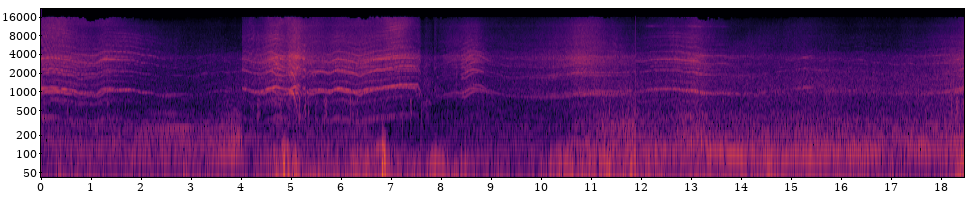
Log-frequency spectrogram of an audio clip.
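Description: Eachine QX90 brushed micro quadcopter in flight, its brushed motors and tri-blade props giving a high whine that rises and falls in pitch as the throttle changes.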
